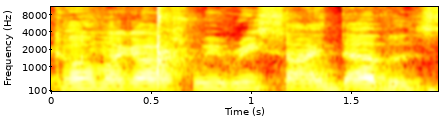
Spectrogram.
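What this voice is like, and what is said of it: Poor attempt at Boston accent. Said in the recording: “That's not what a Boston accent. What is a Boston accent? ... That was brutal. ... When I try and do a Boston accent”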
